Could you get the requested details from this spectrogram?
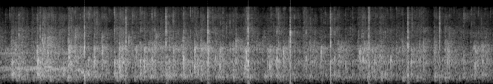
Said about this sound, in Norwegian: De er konfirmanter. De er 15 år i dag. Skal vi gi dem en klapp?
